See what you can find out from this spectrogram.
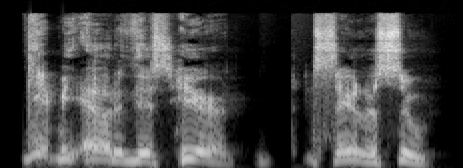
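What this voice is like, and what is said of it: Good impression of Barrett character. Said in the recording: “That was a good impression. ... That was a good Barrett impression.”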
